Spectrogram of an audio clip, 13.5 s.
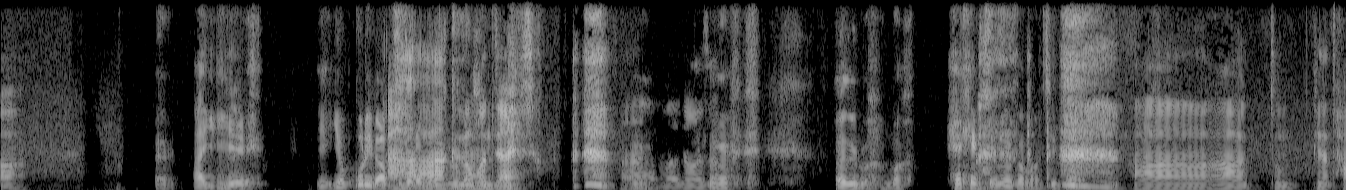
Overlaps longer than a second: present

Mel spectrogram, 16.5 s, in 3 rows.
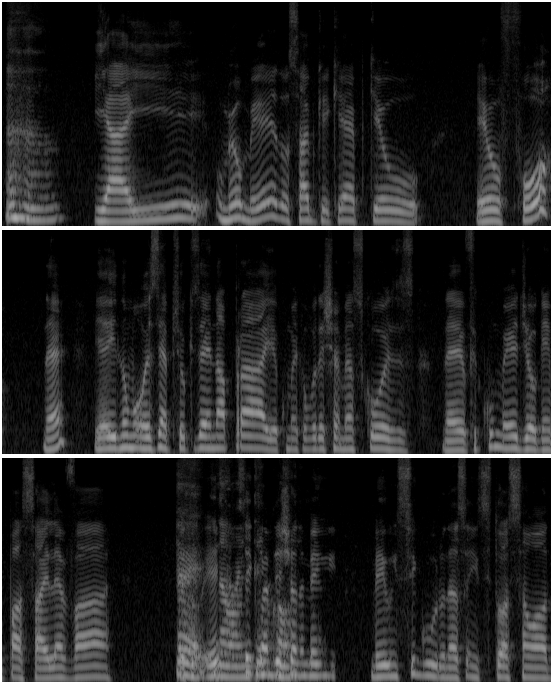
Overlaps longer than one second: present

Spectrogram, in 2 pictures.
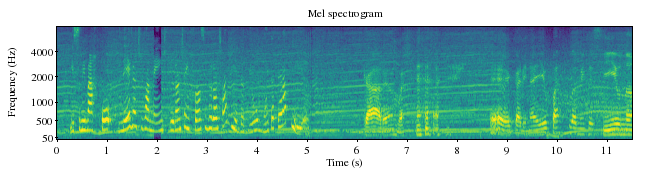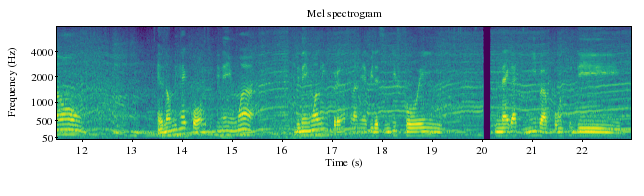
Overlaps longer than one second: none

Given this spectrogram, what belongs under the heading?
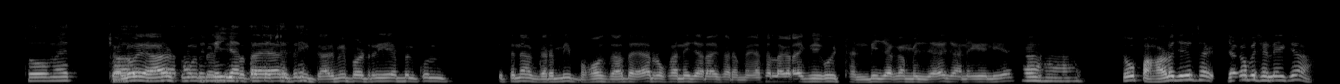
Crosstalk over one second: present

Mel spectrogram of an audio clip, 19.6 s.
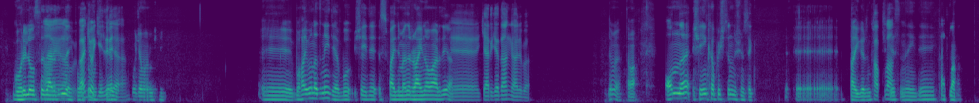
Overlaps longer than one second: present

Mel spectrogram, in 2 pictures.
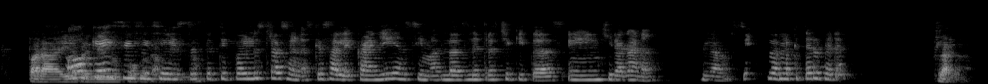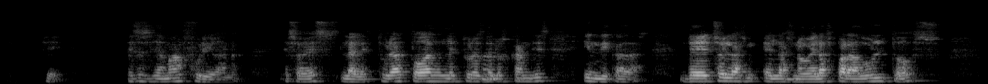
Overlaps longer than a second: present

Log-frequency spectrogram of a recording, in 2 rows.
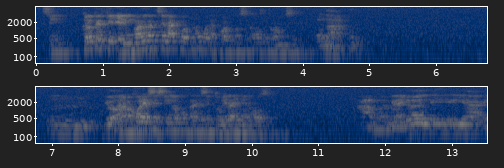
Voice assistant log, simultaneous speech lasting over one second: none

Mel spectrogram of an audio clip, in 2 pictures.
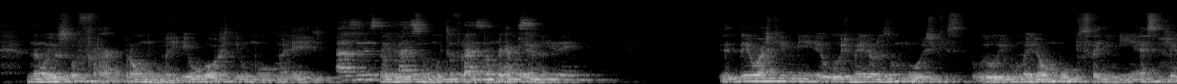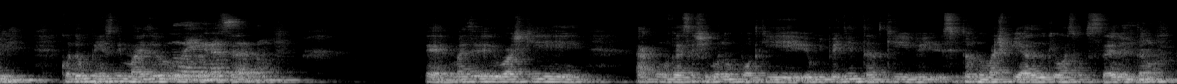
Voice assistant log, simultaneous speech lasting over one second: present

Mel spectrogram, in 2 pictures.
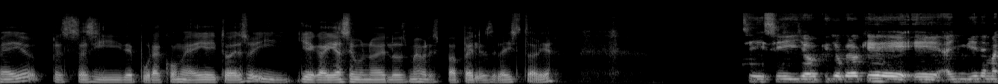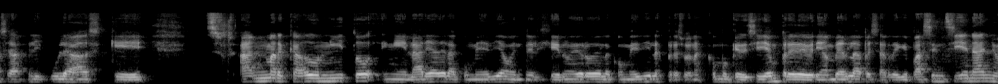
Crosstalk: none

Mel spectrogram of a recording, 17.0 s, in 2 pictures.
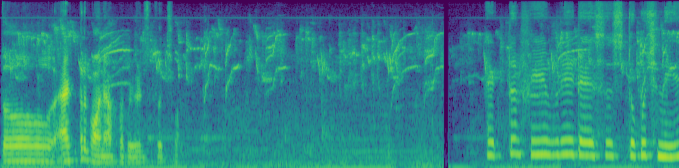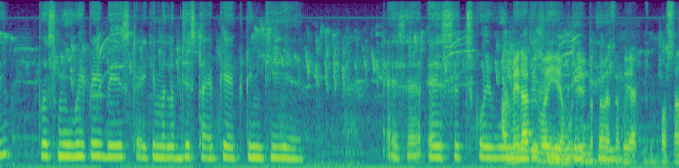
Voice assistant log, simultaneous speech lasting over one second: present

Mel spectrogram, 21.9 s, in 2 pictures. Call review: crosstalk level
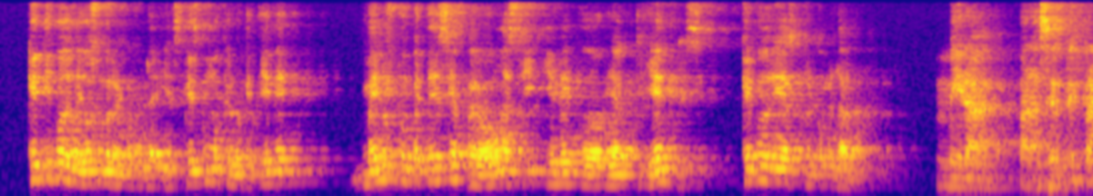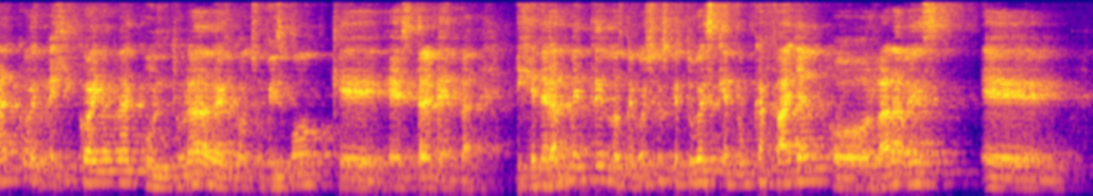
none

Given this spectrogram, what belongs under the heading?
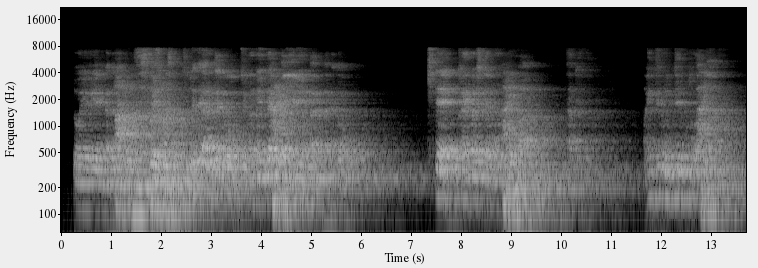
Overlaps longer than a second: present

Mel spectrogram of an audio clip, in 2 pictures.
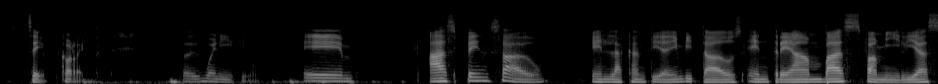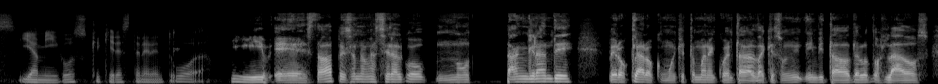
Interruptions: none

